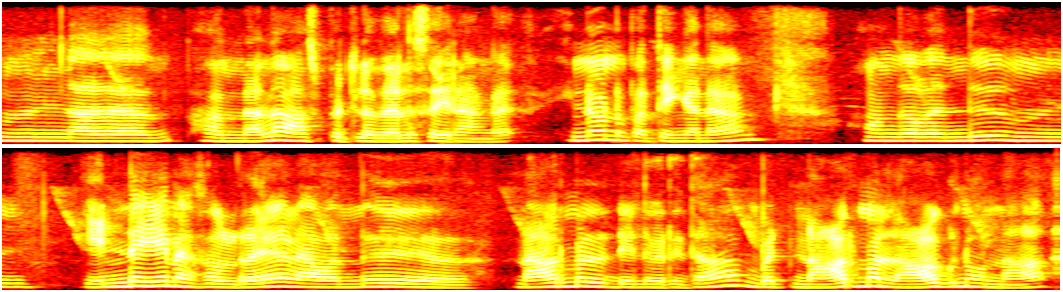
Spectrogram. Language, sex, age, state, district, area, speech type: Tamil, female, 18-30, Tamil Nadu, Dharmapuri, rural, spontaneous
